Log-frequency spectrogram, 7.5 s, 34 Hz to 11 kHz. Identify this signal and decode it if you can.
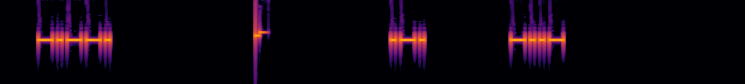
Morse code, heard as a keyed tone, about 25 wpm, spaced as for 9 wpm, 700 Hz. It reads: <KN> RX
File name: Top 90 QSO Elements - 6x Character Spacing - 25wpm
